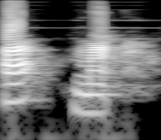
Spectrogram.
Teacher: இதழ் ஏய்ந்து ப ம. மேலுதடும் கீழுதடும் தம்முள் பொருந்துவதால் தான் பகாரம் மகாரம் 2ம் பிறக்கும்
